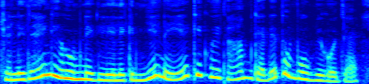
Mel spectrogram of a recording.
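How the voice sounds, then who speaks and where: A grumbling, nagging middle-aged mother in a spoken story, played by a woman narrator, scolding in a complaining way. The tone is mellow and dark, the pitch a touch high. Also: sing-song, a little fast, slightly rough, heavily acted.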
